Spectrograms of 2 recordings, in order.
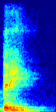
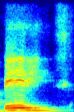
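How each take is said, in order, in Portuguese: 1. O b e o r se juntam, sem vogal. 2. Uma vogal curta se ouve entre o b e o r. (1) "e muitos hebraístas vão chamar Brit" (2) "Muitos hebraístas vão chamar Berit"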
